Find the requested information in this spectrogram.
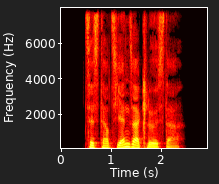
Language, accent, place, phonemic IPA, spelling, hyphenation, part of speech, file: German, Germany, Berlin, /t͡sɪstɛʁˈt͡si̯ɛnzɐˌkløːstɐ/, Zisterzienserklöster, Zis‧ter‧zi‧en‧ser‧klös‧ter, noun, De-Zisterzienserklöster.ogg
- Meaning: nominative/accusative/genitive plural of Zisterzienserkloster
